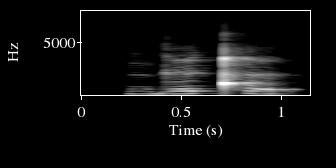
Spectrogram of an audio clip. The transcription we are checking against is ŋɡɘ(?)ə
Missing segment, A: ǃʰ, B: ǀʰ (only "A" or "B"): A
